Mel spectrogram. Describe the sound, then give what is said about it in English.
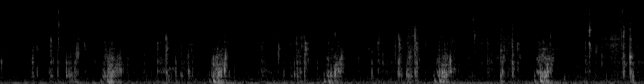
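Someone drinking Glacio Smart Water in steady gulps, about six swallows spaced roughly a second apart, each a soft wet gulping sound, with no talking. “That thirst break was brought to you by Glacio Smart Water.”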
